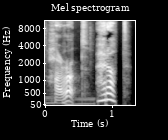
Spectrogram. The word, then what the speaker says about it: HROT: next game is harot well actually it's pronounced as har har and I promise this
